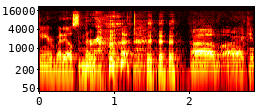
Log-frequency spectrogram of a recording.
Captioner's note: chuckles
